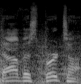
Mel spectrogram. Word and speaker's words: Davis Bertans: Oh, well, now, at this point in my life, it's Davis Bertans. Is that how you say his name? Yeah. Davis Bertans.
